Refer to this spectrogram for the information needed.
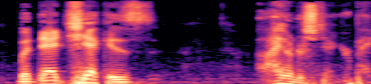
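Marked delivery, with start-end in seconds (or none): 1.9-2.8 imitated breathy, whispery, soft family-movie-style voice. Imitating Cedric's commercial line again: imitating Cedric's Disney voice. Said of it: "it's his Disney voice".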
